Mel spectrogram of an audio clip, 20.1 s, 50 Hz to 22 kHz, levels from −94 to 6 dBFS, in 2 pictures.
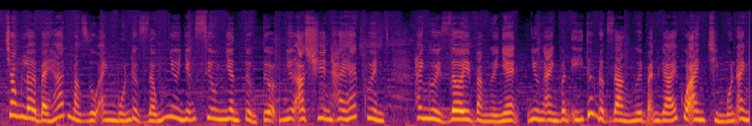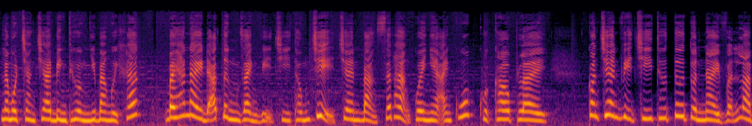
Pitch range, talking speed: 235-290 Hz, 245 wpm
